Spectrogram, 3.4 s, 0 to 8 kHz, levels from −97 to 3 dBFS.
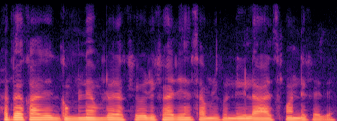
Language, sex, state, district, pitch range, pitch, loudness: Hindi, male, Madhya Pradesh, Katni, 110-120 Hz, 115 Hz, -18 LUFS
